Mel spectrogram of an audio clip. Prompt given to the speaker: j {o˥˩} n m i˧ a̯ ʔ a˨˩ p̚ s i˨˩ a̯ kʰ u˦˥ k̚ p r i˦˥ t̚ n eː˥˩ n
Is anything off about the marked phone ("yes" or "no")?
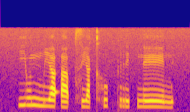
yes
